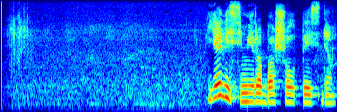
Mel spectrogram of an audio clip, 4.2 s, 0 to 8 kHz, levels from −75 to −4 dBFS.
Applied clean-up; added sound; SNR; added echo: none; none; none; none.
